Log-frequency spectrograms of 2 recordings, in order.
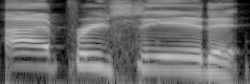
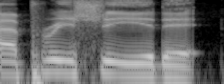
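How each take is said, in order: First: It is said with more energy and enthusiasm. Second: It is said flatly, with little energy. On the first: The speaker calls it right. "That's better. I had to show up a little bit more energy" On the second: The speaker calls it wrong. "Sorry I didn't sound enthusiastic"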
